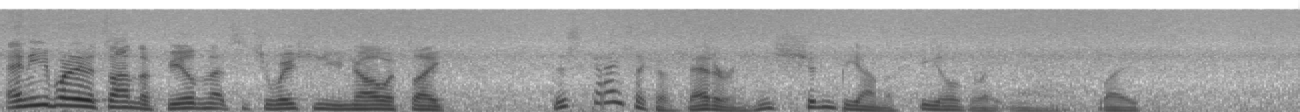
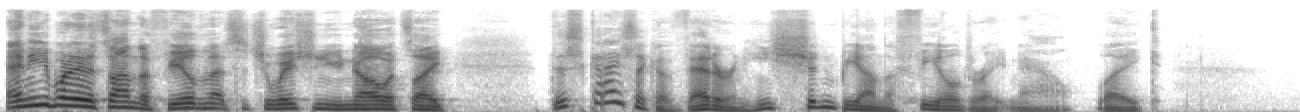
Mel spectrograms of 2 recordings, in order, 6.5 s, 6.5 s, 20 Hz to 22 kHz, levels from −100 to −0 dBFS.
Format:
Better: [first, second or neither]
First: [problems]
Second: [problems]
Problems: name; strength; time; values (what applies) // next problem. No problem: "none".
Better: second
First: hiss; noticeable; throughout; 10 dB below the speech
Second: none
